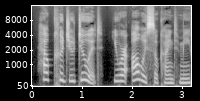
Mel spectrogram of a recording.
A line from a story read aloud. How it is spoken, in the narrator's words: faltered Nat, feeling a strong desire to hug his friend and cry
